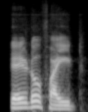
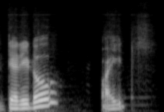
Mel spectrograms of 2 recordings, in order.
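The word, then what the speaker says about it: pteridophyte: टेरिडोफाइट। टी इसमें क्या है? साइलेंट है। टेरिडो फाइट्स।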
